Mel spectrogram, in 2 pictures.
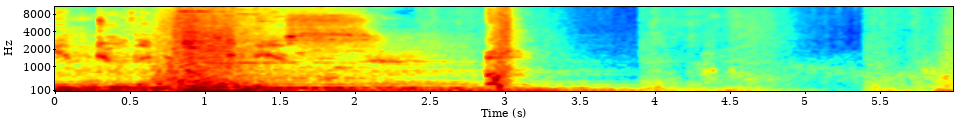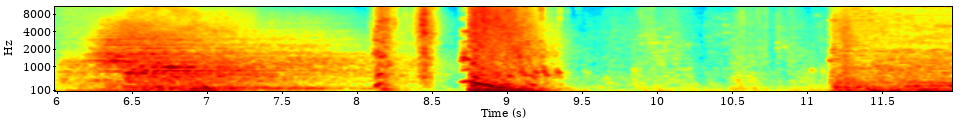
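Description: Video game spell effects whoosh and burst.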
